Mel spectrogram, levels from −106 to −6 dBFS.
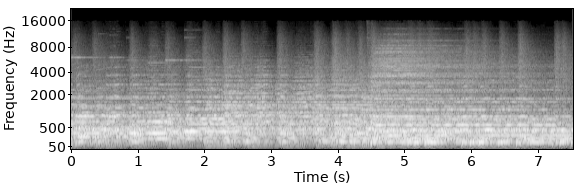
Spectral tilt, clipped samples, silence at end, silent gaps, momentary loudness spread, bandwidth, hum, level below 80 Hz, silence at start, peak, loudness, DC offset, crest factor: -6.5 dB/octave; under 0.1%; 0 s; none; 4 LU; 12 kHz; none; -50 dBFS; 0 s; -2 dBFS; -15 LUFS; under 0.1%; 12 dB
